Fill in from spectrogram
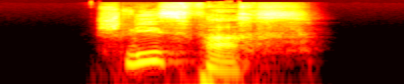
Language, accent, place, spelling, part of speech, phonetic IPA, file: German, Germany, Berlin, Schließfachs, noun, [ˈʃliːsˌfaxs], De-Schließfachs.ogg
- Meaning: genitive of Schließfach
